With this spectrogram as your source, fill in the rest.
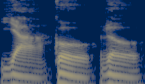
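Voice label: "yakoro", concatenated syllables; Affixing experiment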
